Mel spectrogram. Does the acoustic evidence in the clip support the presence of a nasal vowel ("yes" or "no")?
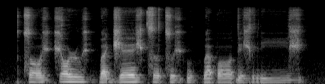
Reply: no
